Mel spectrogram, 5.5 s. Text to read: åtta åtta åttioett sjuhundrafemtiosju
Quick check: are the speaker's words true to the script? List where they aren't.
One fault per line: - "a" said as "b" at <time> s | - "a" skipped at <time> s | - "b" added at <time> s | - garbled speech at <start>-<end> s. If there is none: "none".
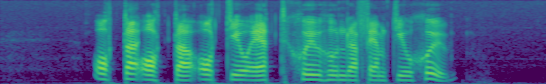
none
